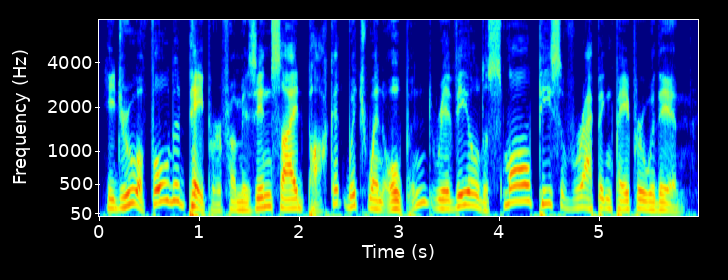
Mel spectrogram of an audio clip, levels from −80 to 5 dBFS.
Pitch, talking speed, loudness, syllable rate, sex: 145 Hz, 200 wpm, -19 LUFS, 5.7 syllables/s, male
